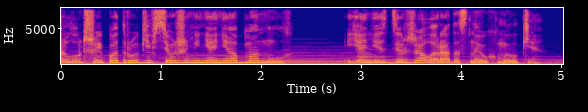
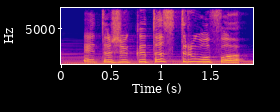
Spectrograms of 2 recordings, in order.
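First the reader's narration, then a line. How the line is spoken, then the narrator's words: Moaning. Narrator (Russian): простонала Лизи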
